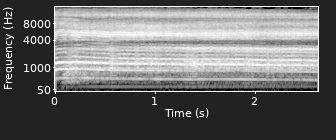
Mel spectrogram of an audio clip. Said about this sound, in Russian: Раздался пронзительный крик, и кинжал, блеснув, упал на траурный ковер, на котором спустя мгновение распростерлось мертвое тело принца.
